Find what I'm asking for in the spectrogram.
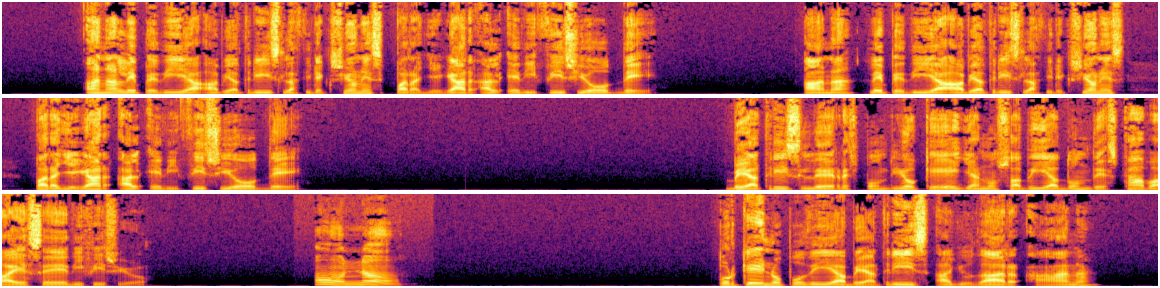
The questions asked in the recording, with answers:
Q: ¿Por qué no podía Beatriz ayudar a Ana?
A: Beatriz no podía ayudar a Ana porque ella no sabía dónde estaba ese edificio.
